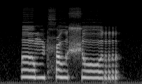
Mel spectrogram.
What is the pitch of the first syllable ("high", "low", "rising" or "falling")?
high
